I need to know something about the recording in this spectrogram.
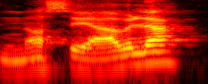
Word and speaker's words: No Se Habla: Is it no se habla? That's the way you're pronouncing it?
